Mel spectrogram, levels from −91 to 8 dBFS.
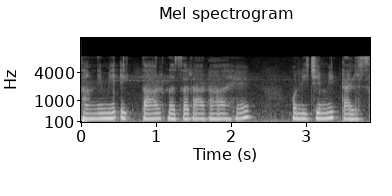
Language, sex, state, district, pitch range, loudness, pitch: Hindi, female, Tripura, West Tripura, 185-200 Hz, -18 LUFS, 190 Hz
